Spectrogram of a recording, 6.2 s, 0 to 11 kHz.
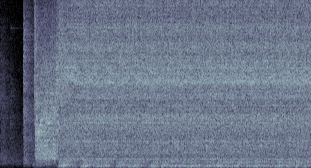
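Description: An engine fitted with Accel Gen 7 EFI and an MSD spark module cranks briefly, catches and roars up, then settles into a loud, steady, hissing idle close by, with no talk.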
